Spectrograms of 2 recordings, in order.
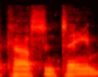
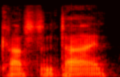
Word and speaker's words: Constantine: I always want to say Constantine, but they said Constantine.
